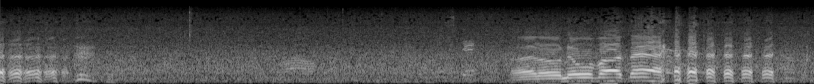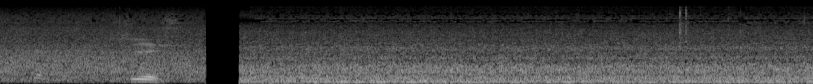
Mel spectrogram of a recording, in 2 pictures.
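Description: A stream rushes and gurgles over rocks.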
